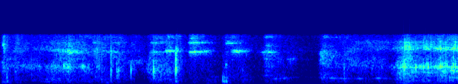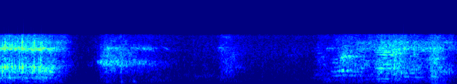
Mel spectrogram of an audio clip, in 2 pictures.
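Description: Irregular, rough snorting snores with gurgling breaths and short pauses, heard through a muffled recording. Snoring.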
